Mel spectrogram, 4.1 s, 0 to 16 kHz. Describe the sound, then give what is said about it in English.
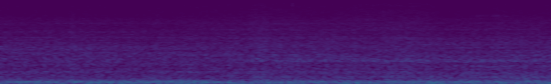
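A military helicopter, thought to be a 60, hanging over the eastern shore; its steady, heavy drone fills the whole stretch, with a deep throbbing rumble low in the mix and a softer hiss above it. No one speaks. “I think that's a military aircraft. I think that's a fucking 60.”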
